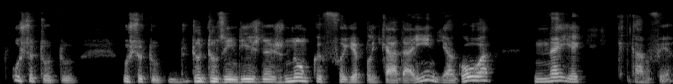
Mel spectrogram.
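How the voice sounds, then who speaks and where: Somewhat breathy, a man's medium-pitched voice moves in very wide pitch swings. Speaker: academic researcher. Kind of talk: conference talk. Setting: academic conference. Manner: halting.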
